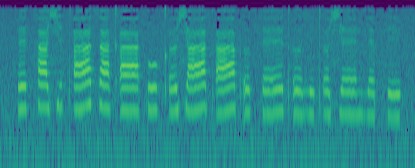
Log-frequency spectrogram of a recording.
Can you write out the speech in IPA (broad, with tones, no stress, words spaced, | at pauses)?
ɛ˨˥kʰa˧ ɕɪ˨˥tʼaː˨˥sa˧ kʼaː˧kʰo˧kʼœ˨˥ ɕaː˨˥tʼaː˨˥pʼə˨˥ kʰɛː˨˥tʼəː˧ɮɪ˧tʼœ˧ ɕɛː˧nzɛ˧ pʰe˧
